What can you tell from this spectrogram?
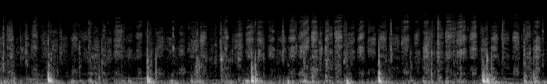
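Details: Corgi panting on a sunny-day hike up a rural mountain near Mt. Jinbagata, Japan, overlooking the central Japanese Alps and Ina Valley before autumn colour; soft breathy pants about once a second over a steady airy hiss.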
